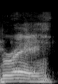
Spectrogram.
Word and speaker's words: Clare Beret: Yeah, Clare Beret. Clare Beret. It rhymes, so it kind of makes sense.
